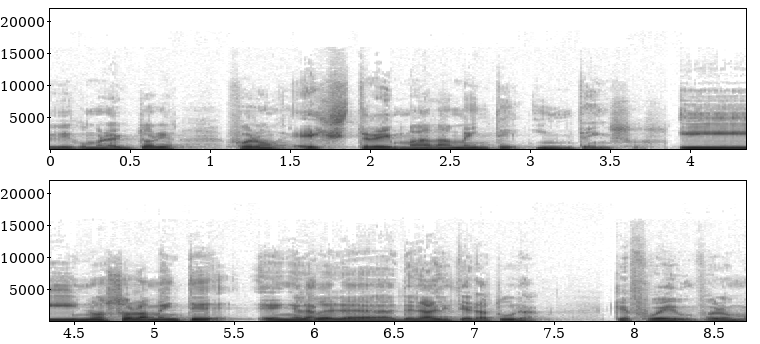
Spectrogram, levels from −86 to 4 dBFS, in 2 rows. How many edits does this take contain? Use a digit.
2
